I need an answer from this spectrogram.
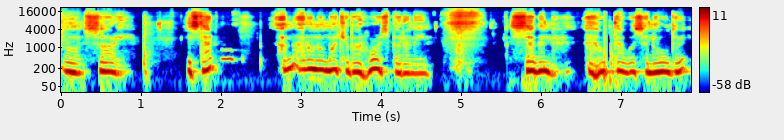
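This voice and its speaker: A man livestreaming from a phone indoors at home, chatting gently with viewers in a hushed, halting whisper so no one in the house hears him. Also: fairly high pitch, breathy edge. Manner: halting, rambling, gentle, nervous. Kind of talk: hushed casual live chat. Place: indoors in a house he shares, speaking quietly.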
